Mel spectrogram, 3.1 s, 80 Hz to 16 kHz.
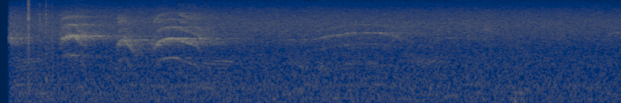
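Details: A juvenile great kiskadee (Pitangus sulphuratus) calls in Groningen, Suriname, in March 2020, giving a few quick, high, slightly harsh notes, then a fainter arching whistle, over a steady hiss of outdoor background noise.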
